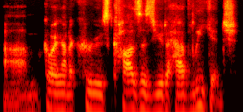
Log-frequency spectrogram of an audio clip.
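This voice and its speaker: A middle-aged man co-hosting a podcast, casually presenting news in a halting, wry way. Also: on the low side, steady tone, creaky, a little hiss or hum. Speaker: podcast co-host.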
